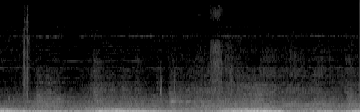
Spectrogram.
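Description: A heavy sliding door hisses open.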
